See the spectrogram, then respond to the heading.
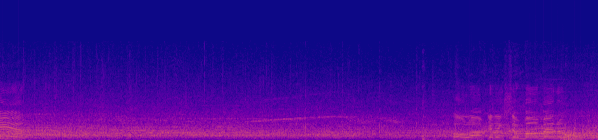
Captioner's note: crowd cheering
